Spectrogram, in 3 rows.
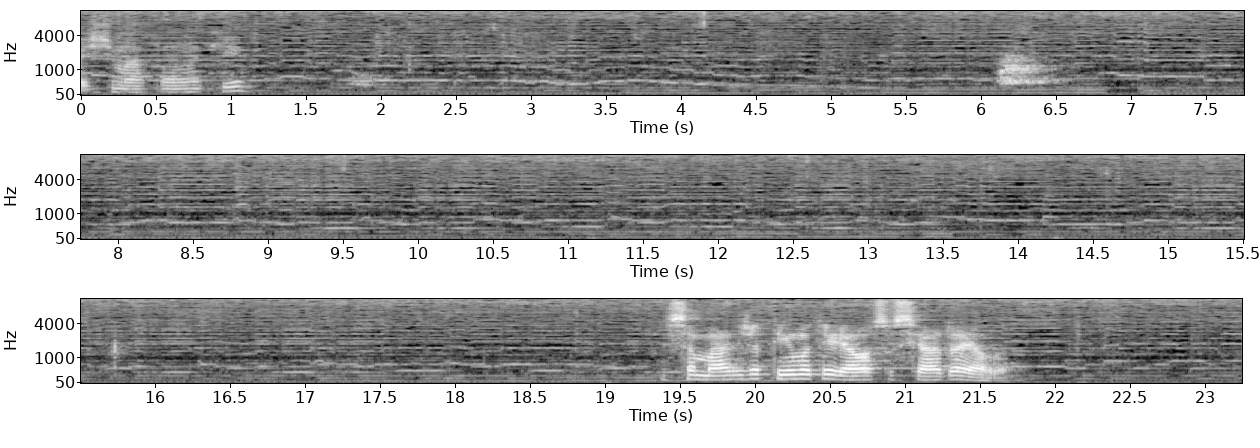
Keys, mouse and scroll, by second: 0.4 click, 2.7-7.7 middle drag, 9.4 click, 10.4 click, 13.1-14.1 drag, 14.6 middle click, 16.2-19.4 right drag, 19.9 ctrl+click, 21.0 ctrl+middle click, 21.2 click, 21.2 middle click, 21.7 right click, 22.6-23.2 ctrl+right drag.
